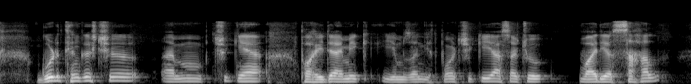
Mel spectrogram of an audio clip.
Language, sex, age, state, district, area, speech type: Kashmiri, male, 18-30, Jammu and Kashmir, Anantnag, rural, spontaneous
